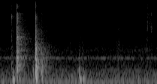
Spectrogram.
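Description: Two sharp knocks in quick succession near the start, then a softer one about a second in: spice containers being set down and picked up on a kitchen counter.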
